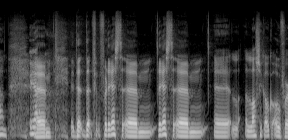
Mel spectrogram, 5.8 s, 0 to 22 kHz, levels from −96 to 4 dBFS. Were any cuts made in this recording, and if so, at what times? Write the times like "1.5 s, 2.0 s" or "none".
3.2 s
